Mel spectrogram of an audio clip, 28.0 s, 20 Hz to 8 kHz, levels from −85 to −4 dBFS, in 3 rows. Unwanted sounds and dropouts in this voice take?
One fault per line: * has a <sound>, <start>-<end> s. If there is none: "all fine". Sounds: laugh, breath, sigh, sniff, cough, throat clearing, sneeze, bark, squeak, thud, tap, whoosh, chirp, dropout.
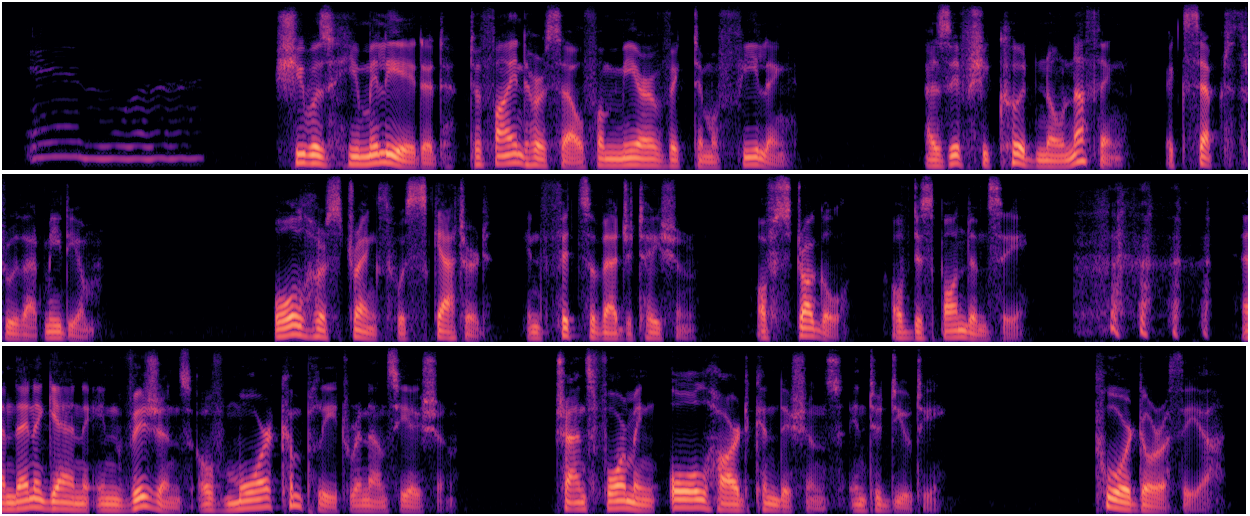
* has a sigh, 0.2-1.5 s
* has a laugh, 17.4-18.4 s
